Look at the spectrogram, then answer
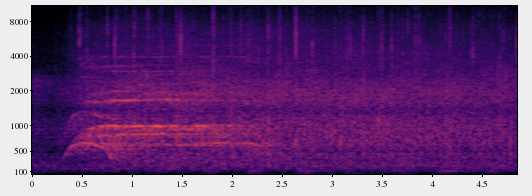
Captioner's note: audience applauding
